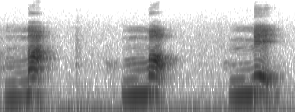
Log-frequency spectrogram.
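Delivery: "Ma", "mo", "me" sounded out one by one; syllables ma mo me. Shown as a demonstration. Teacher sounding out Korean syllables for students, one at a time. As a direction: spell out "Ma, mo, me" as separate syllables with a pause between each.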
